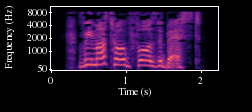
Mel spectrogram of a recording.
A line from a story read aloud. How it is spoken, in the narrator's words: Peter Lumley said firmly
